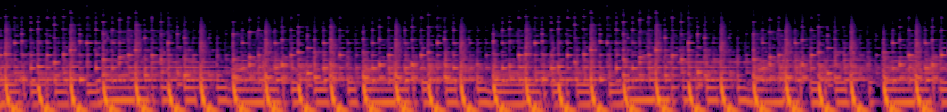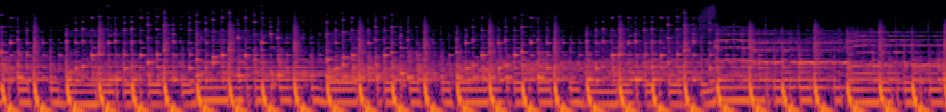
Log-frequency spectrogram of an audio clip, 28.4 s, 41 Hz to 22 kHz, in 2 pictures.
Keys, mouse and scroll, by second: 0.1-0.5 middle drag, 2.7-7.4 drag, 8.3-10.8 drag, 10.9 scroll down 2, 11.5-12.5 shift+middle drag, 12.5 scroll down 2, 12.9-14.9 shift+middle drag, 14.9 click, 22.0-22.4 scroll down 3, 22.9-24.7 shift+middle drag, 24.7-25.1 scroll up 5, 25.1-25.7 middle drag, 25.7 click.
